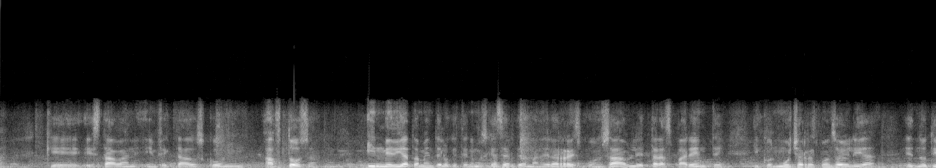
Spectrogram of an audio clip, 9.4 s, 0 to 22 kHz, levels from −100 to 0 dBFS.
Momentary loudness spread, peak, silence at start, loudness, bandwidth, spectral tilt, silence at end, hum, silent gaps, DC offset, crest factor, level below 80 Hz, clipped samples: 12 LU; 0 dBFS; 0 s; -20 LUFS; 9 kHz; -6 dB/octave; 0 s; none; none; under 0.1%; 20 dB; -62 dBFS; under 0.1%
